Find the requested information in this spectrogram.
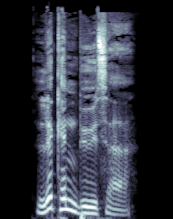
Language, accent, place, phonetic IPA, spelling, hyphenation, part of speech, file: German, Germany, Berlin, [ˈlʏkn̩ˌbyːsɐ], Lückenbüßer, Lü‧cken‧bü‧ßer, noun, De-Lückenbüßer.ogg
- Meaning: stopgap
